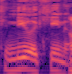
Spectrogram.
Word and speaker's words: Ntilikina: Frank Ntilikina.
